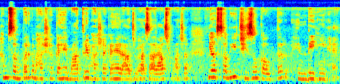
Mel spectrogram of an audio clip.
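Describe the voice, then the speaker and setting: A high-pitched woman with a Bihari accent and fairly even intonation, amid audible room echo and noticeable background noise. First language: Magahi (speaking Hindi). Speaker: college student and poet. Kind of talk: informal lecture. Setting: at home. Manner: halting with frequent fillers.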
